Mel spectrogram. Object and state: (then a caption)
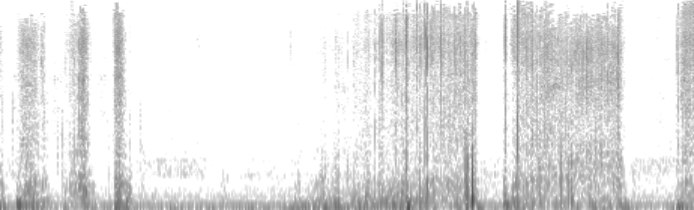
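Reversible plastic sequin fabric. Gloved fingertips brush a stripe of sequins on a reversible plastic sequin fabric sheet, flipping them from silver to pink. The result is quiet, irregular bursts of crisp, tearing-like rustle and bright clicking, separated by soft low hush.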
